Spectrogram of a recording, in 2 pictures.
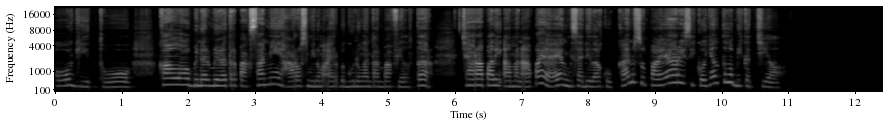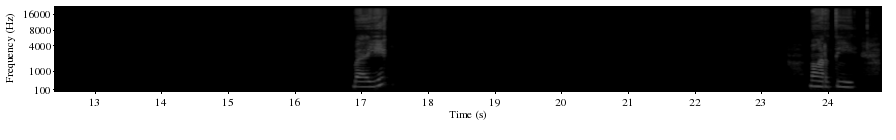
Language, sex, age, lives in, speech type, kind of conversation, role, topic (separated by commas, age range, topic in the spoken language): Indonesian, female, 20-24, Indonesia, read, expert-assistant, asker, Benarkah tidak perlu membawa alat filter air saat mendaki di pegunungan Indonesia karena sumber air pegunungan dianggap selalu bersih? Apa fakta sebenarnya dan risiko yang mungkin terjadi?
